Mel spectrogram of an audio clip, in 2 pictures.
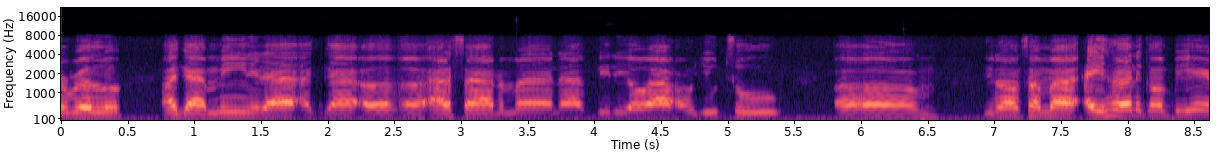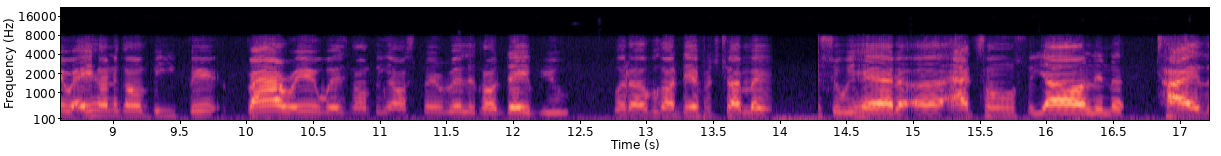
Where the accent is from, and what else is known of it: Greenville, Mississippi, United States; also born or lived in North Carolina / Los Angeles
